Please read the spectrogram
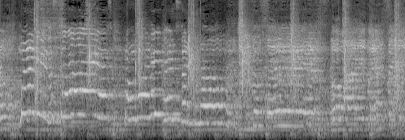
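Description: Youth gospel choir singing, with a girl's solo voice leading on a microphone over the choir.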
